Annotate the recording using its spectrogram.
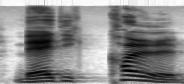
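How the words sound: It is said with Korean loanword pronunciation. "메디컬이라고 한국에서 많이 하지만"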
